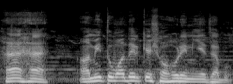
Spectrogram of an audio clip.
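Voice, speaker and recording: A man's voice: medium pitch, fast talker, soft background music, lightly acted. A man voicing a friendly, confident young visitor from the city in a cartoon. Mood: friendly, generous. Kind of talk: Bengali cartoon voice acting.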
